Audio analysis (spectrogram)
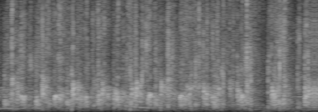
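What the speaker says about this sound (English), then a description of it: "So a nice round of applause for Doug, please." A crowd claps steadily in sustained applause at a post-fight kickboxing press conference, a dense, even patter that fills the whole moment.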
